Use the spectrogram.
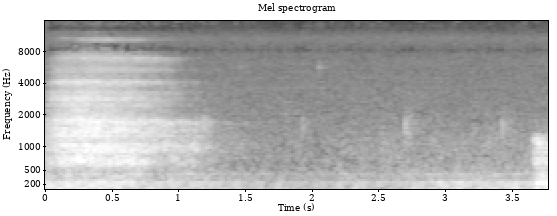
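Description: A soft, breathy exhale during yoga breathing, one long audible out-breath at the start fading to quiet, then a faint inhale near the end; close and gentle with no speech.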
